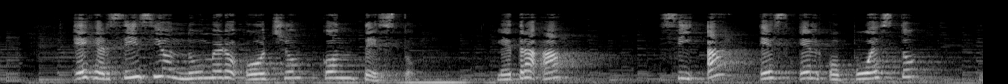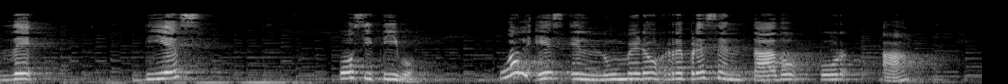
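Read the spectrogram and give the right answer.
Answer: -10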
